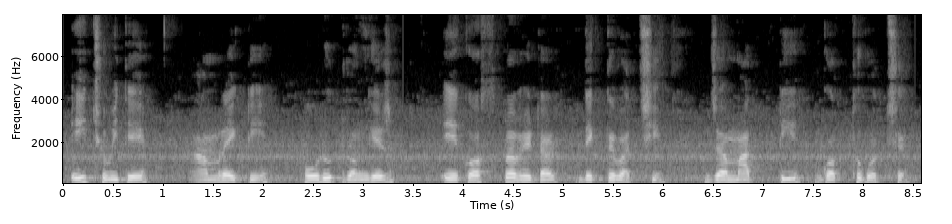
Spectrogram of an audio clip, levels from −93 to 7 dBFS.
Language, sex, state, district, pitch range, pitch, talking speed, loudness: Bengali, male, West Bengal, Alipurduar, 145-170 Hz, 155 Hz, 90 wpm, -15 LUFS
